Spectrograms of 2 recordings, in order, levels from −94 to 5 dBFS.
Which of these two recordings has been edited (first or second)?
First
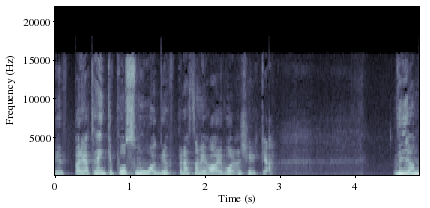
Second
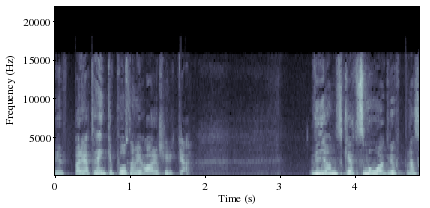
second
